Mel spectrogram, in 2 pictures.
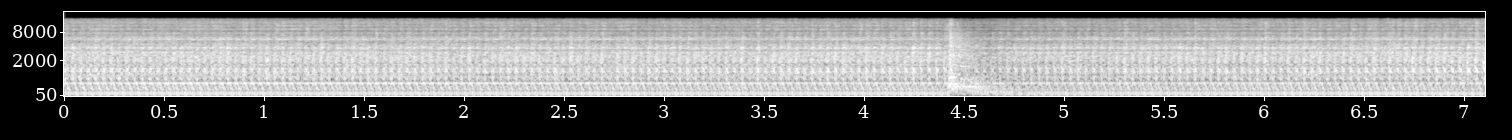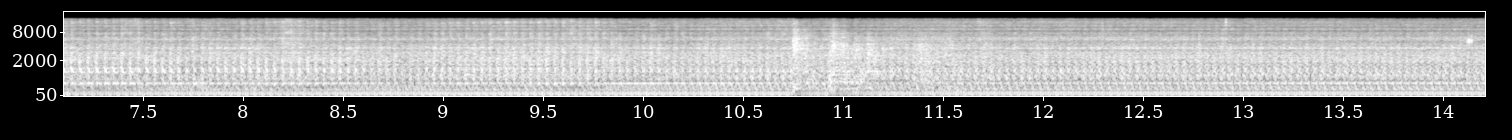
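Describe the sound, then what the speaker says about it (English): Machine cutting irregular natural stone for dry stone walling runs as a steady, loud grinding drone throughout, with two brief sharp bangs partway through and no talk. "these days we use stone cutting machines"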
